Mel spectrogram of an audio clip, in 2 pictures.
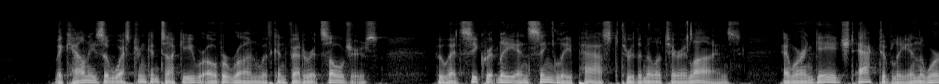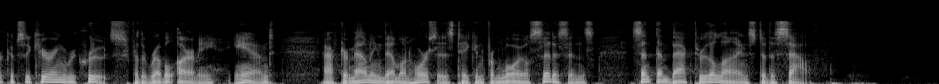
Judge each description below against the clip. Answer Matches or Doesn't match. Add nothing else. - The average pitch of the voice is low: Matches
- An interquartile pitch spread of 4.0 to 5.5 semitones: Matches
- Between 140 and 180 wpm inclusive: Matches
